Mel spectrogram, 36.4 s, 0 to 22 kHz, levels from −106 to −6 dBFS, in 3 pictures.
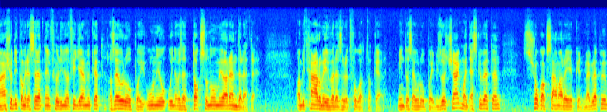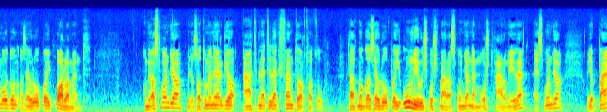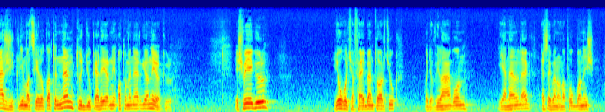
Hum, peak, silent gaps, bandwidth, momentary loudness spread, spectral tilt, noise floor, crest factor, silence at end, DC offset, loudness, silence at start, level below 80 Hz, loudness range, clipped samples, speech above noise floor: none; -10 dBFS; none; 16 kHz; 11 LU; -5.5 dB/octave; -57 dBFS; 20 dB; 0.25 s; under 0.1%; -29 LUFS; 0 s; -62 dBFS; 4 LU; under 0.1%; 29 dB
